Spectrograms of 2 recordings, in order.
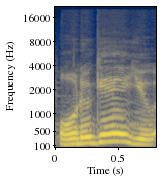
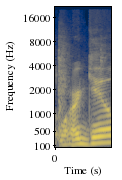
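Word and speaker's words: ORGUEIL: I only know the Japanese pronunciation, but it's called Orugeyu. I'm pretty sure it's pronounced Orgil or Orgale, something in English, but this brand is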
